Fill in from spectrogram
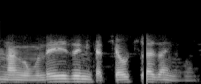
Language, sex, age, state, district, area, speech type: Bodo, male, 18-30, Assam, Baksa, rural, conversation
